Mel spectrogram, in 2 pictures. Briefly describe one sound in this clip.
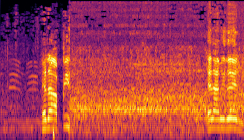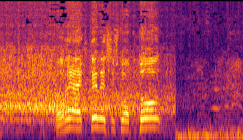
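A crowd roars and cheers in a large stadium.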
